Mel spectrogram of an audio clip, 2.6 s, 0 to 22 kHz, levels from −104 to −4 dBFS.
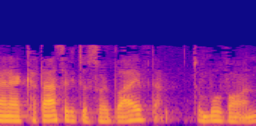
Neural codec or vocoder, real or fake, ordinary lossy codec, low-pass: codec, 24 kHz, 0.9 kbps, WavTokenizer, medium speech release version 2; fake; MP3, 24 kbps; 7.2 kHz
